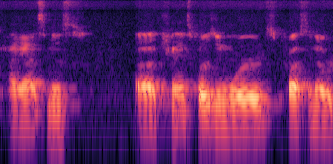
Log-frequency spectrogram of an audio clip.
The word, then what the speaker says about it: chiasmus: had been elected um i just realized i pronounced the strong it's actually pronounced chiasmus uh transposing words crossing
